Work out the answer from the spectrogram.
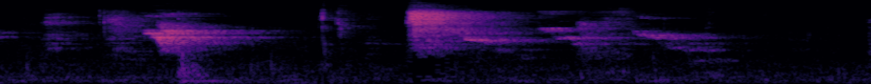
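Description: A bird chirping: a string of short calls, each falling in pitch, that die away near the end.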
